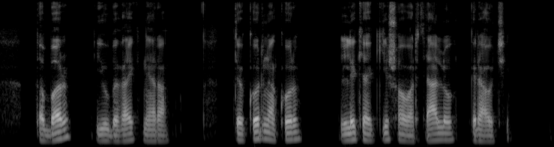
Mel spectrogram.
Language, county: Lithuanian, Vilnius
